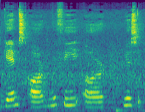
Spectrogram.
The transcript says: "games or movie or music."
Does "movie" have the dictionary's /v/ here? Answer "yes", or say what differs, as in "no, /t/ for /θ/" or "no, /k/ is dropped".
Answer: no, /f/ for /v/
